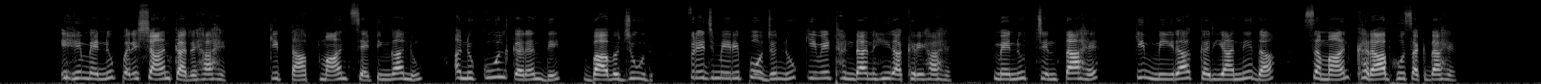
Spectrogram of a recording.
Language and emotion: Punjabi, fearful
